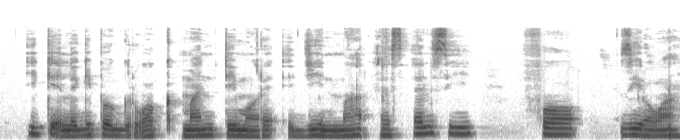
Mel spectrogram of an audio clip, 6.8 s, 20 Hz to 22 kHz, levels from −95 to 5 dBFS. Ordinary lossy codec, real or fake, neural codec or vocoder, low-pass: none; real; none; none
